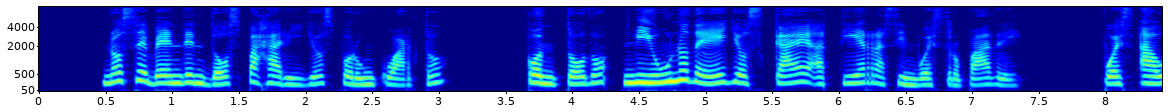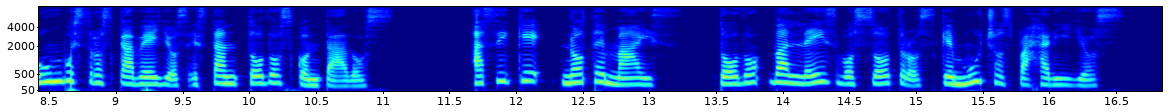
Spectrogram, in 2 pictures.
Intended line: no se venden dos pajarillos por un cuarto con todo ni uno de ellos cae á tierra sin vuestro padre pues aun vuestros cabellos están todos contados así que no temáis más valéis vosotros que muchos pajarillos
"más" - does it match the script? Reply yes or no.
no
